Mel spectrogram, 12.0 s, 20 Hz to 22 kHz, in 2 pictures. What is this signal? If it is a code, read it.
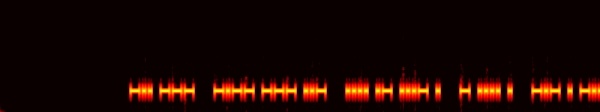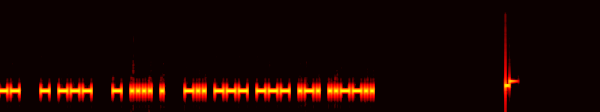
Morse code, heard as a keyed tone, about 40 wpm, 700 Hz. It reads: DO YOU HAVE THE KEY TO THE DOOR?
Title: Sentences from Top 1000 Words - Review Part 4 - 40wpm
